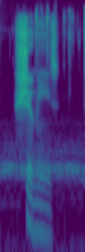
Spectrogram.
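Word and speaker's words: chemise: First came the shmese, pronounced shmese, as if even the word is embarrassed to be there.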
